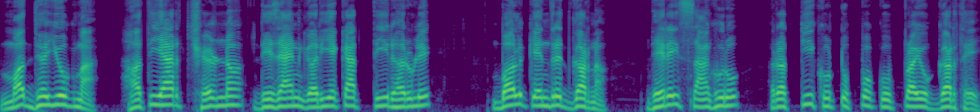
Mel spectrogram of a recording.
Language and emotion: Nepali, neutral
